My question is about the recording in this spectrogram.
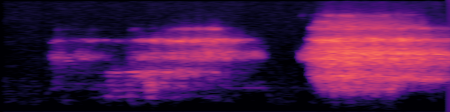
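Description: A person breathing out heavily close to a microphone, two breaths, the second louder.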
